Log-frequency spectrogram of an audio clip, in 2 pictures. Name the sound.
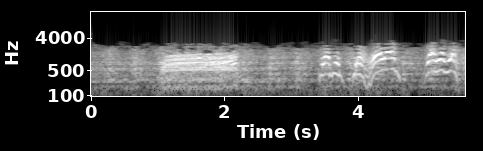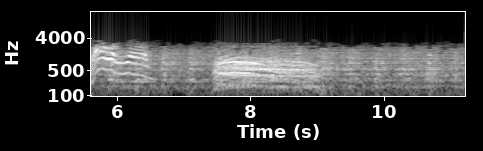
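freight train passing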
